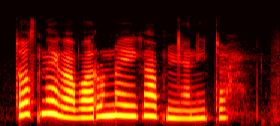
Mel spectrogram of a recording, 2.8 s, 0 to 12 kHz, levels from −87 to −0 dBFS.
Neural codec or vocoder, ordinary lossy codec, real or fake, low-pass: none; MP3, 48 kbps; real; 7.2 kHz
